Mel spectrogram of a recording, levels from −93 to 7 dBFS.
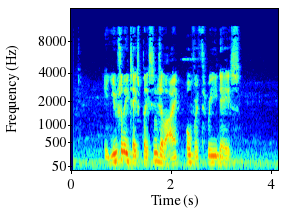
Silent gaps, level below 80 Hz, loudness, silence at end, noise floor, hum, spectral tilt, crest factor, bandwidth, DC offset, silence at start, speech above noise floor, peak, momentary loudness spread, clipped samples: none; -48 dBFS; -22 LUFS; 0 s; -46 dBFS; none; -5.5 dB/octave; 20 dB; 11.5 kHz; under 0.1%; 0.2 s; 25 dB; -4 dBFS; 15 LU; under 0.1%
